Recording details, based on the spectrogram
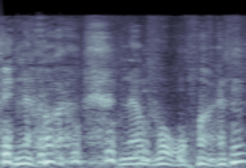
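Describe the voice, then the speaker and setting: A man's voice: mid-range voice, noisy background. An older man, a lawyer whose first language is Italian, talking in a studio interview with restarts and chuckles. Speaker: lawyer guest. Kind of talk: studio talk show interview.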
